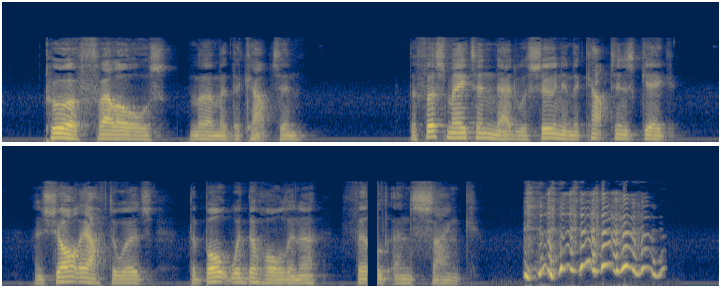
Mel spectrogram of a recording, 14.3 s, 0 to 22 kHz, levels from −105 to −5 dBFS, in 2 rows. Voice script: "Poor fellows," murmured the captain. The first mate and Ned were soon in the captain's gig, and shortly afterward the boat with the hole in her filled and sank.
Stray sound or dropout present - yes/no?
yes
